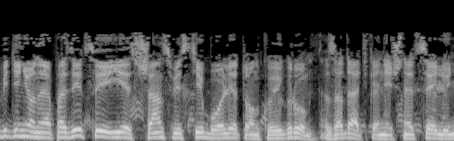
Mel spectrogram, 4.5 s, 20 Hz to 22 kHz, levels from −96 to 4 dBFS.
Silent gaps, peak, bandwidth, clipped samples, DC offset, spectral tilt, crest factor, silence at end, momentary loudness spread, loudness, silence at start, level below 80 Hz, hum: none; -6 dBFS; 8.8 kHz; under 0.1%; 0.3%; -5.5 dB/octave; 12 dB; 0 s; 3 LU; -18 LUFS; 0 s; -46 dBFS; none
